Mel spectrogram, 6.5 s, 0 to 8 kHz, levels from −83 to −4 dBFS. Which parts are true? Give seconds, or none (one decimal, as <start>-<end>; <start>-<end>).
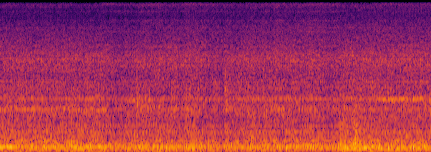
4.6-5.1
